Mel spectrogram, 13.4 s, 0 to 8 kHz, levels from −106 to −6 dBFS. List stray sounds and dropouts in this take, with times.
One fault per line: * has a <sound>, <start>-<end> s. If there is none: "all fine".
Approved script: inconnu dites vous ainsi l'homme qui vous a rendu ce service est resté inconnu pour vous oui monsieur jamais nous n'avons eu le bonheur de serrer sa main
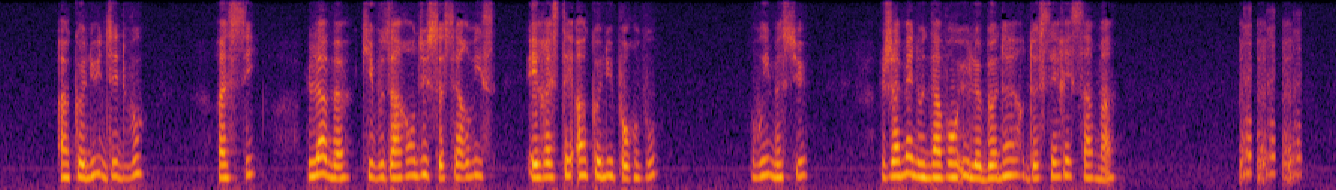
* has a laugh, 12.4-13.0 s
